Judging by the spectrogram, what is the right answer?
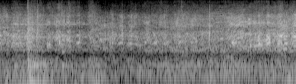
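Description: Studio audience chuckling and murmuring, with a single sharp knock about half a second in and stage music dying away by about two seconds.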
